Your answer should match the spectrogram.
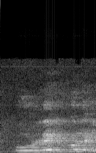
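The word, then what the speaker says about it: Urrejola: Con María Josefa de Urréjola, le puse el acento en la E y no va, Urréjola y Peñalosa.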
